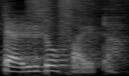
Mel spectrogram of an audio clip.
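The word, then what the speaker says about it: Pteridophyta: एक होते हैं थैलोफाइटा, एक होते हैं ब्रायोफाइटा, एक होते हैं टेरिडोफाइटा। यहां पर टी से प्रोनाउंस किया जाता है, टी को साइलेंट रखा जाता है।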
